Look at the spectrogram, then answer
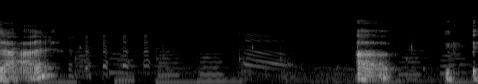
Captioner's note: Agatha laughs and sighs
